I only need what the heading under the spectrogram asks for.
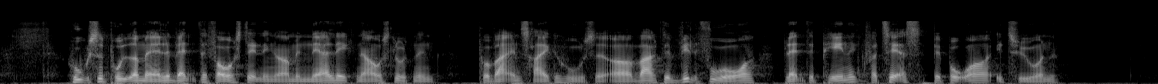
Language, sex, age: Danish, male, 39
